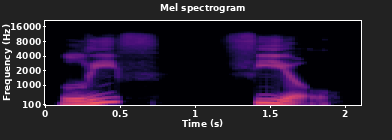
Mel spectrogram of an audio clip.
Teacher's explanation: A word like leaf that has a light L at the beginning. Leaf. The tongue tip goes up.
